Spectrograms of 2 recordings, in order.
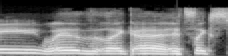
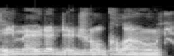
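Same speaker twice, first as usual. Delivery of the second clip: put-on voice, rough and creaky; 5 semitones lower, 4 dB quieter than usual. Joking about a movie's digital clone in an Alex Jones voice. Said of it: "my Alex Jones voice".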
